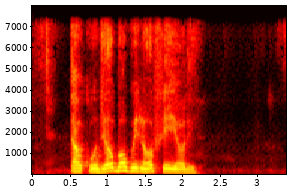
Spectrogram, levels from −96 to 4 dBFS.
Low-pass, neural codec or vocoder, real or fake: 7.2 kHz; codec, 16 kHz, 1.1 kbps, Voila-Tokenizer; fake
